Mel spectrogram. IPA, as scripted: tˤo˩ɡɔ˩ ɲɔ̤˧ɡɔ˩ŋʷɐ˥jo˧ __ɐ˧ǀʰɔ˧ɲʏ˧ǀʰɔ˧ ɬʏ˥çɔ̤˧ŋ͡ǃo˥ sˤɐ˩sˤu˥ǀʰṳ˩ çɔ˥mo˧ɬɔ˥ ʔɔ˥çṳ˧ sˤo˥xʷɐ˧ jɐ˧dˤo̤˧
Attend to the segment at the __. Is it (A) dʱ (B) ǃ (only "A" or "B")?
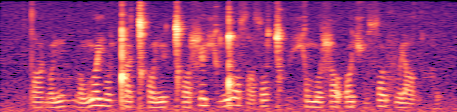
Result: B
